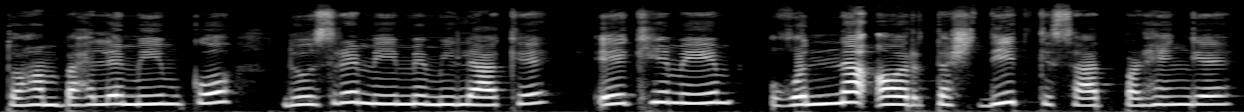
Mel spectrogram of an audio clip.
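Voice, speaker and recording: A woman teaching Quran recitation rules, explaining each letter and rule slowly and methodically. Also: high-pitched, steady tone, mellow, no room sound, studio quality. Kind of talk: tajweed lesson explaining rules.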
